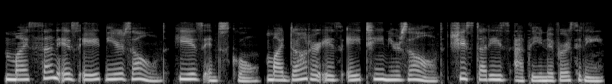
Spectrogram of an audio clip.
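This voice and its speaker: Woman reading slow English drills. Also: mid-range voice, warm tone, no echo. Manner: slow, clear drill delivery. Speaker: English practice reader. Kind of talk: scripted dialogue reading. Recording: muffled lo-fi recording.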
